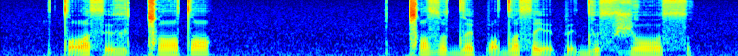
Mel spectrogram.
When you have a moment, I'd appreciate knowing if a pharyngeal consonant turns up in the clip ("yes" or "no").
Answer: no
